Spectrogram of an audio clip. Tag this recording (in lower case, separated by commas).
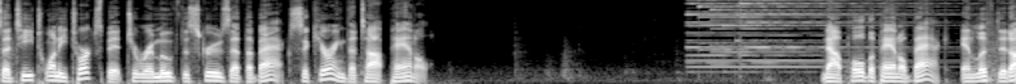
speech, music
